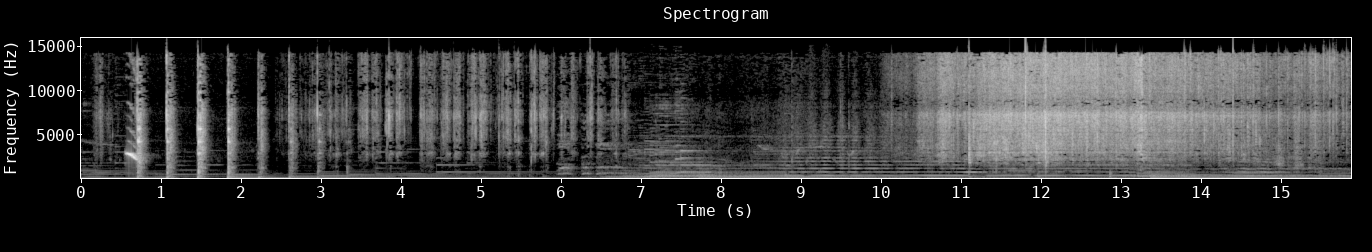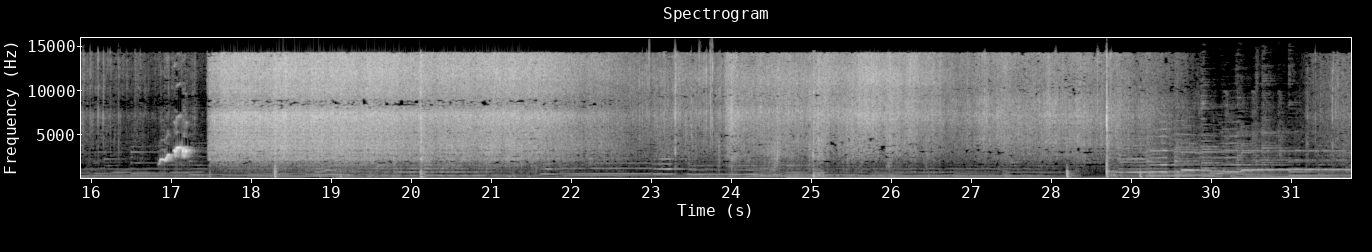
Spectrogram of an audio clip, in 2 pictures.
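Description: A stone pestle knocking against a stone mortar (Indonesian cobek and ulekan) as spices are crushed, a few sharp strikes over the first couple of seconds. From about a third of the way in, ground chili-and-spice paste sizzles in hot oil in a wok, growing louder just past halfway as more paste goes in. Background music plays throughout.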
